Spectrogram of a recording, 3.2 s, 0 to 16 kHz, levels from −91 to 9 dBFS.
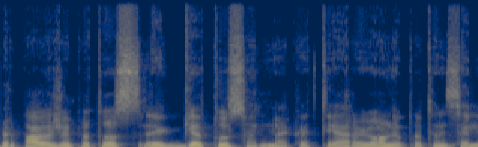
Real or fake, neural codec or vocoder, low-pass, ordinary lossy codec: fake; codec, 44.1 kHz, 2.6 kbps, SNAC; 14.4 kHz; Opus, 24 kbps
